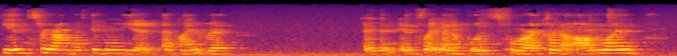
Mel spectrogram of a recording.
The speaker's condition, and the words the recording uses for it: Cerebral palsy. Can shout and roar at people. It's great to have such a strong voice.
